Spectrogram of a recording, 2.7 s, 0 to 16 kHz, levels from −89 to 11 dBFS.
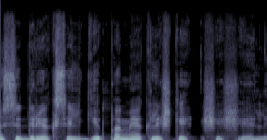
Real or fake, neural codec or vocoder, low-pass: real; none; 14.4 kHz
